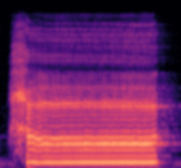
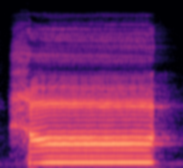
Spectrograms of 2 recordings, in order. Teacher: হা হরফটি উচ্চারিত হবে কণ্ঠনালীর মধ্যখান হতে। গলা চিপে ধরে আপনি উচ্চারণ করুন।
